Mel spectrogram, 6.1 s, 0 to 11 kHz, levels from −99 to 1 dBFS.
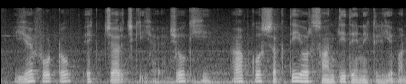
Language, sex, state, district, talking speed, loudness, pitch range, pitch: Hindi, male, Uttar Pradesh, Etah, 155 wpm, -29 LUFS, 90-125 Hz, 105 Hz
